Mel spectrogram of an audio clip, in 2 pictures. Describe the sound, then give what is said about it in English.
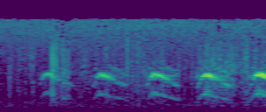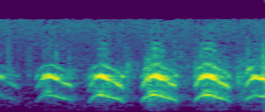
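Mountain crows caw at dawn along the edge of a mountain wall in a steady, rapid series of about ten harsh calls, growing louder toward the end, with no voices. “Them's mountain crows. Well, they're awful mad.”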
